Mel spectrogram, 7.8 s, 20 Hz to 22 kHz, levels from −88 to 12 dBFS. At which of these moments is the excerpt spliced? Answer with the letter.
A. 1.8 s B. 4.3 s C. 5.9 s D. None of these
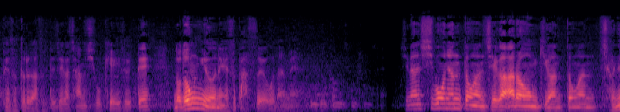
A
